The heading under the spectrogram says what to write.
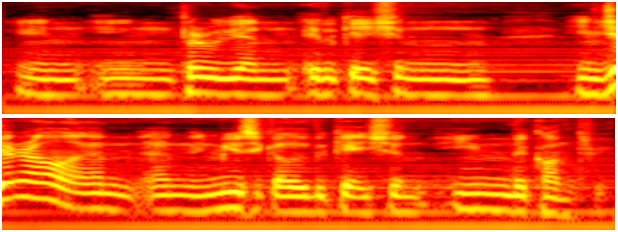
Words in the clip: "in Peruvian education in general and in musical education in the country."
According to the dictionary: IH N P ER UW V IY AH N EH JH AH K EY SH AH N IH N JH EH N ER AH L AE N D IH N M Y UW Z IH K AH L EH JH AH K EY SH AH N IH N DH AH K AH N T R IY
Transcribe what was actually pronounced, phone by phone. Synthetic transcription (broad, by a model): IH N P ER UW IY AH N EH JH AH K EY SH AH N IH N JH EH N ER AH L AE N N IH N M Y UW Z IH K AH L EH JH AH K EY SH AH N IH N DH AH K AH N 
